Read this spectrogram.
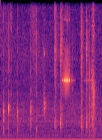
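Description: A button clicks softly.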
